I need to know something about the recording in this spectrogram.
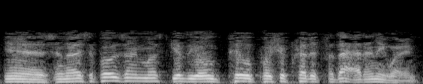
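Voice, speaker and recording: Actor as a husky, crusty radio-drama grumbler. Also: male voice, medium pitch, moderate pace, close to an everyday voice. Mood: suspicious, grumbling. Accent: American. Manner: folksy, emphatic, grumbling. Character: crusty, suspicious, opinionated man, folksy and insistent. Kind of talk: 1950s radio drama acting. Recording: thin, phone-like old radio recording.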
